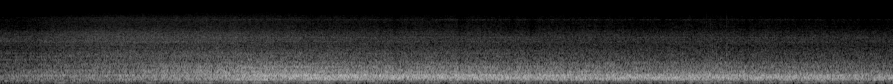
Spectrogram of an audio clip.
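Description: Concorde accelerating down the runway on its takeoff roll, heard from inside the flight deck: its four Olympus 593 turbojets at full takeoff power with reheat, with runway rumble, making a loud steady rushing noise. The noise builds over the first three seconds as the aircraft picks up speed, then holds.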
